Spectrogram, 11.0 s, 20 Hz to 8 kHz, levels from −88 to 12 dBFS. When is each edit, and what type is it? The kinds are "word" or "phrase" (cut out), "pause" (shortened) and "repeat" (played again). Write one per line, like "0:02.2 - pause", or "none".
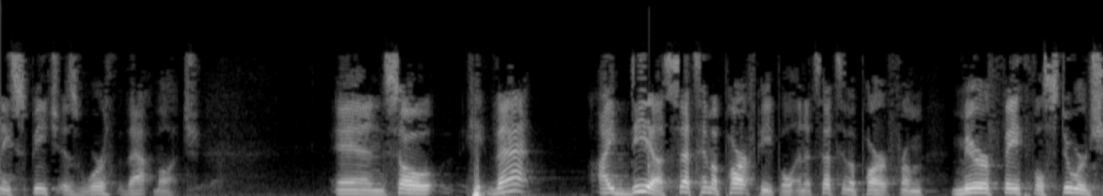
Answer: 0:07.5 - phrase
